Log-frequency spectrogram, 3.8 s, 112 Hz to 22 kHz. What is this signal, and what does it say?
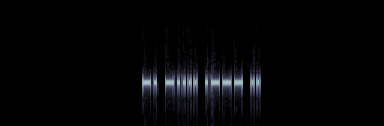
Morse code, heard as a keyed tone, about 40 wpm, 700 Hz. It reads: N6JI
